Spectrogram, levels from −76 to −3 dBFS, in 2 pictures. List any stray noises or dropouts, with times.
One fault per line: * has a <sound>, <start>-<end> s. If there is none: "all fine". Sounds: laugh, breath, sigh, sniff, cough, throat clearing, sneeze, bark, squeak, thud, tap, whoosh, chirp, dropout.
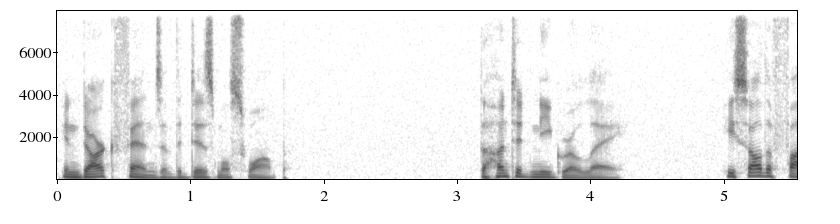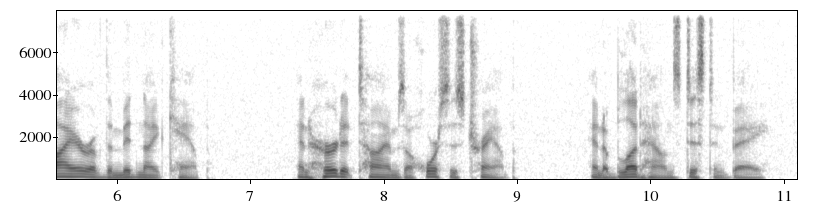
all fine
